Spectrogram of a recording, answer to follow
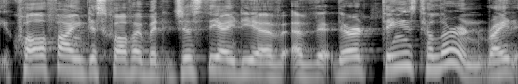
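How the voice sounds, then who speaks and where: A man with an American accent talks at a fairly quick pace in a normal speaking voice, with ordinary pitch variation, on a very clean recording with a silent background. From US Midwest (Milwaukee, Wisconsin). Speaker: business professor. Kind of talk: casual interview.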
